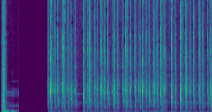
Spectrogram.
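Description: A sudden loud hit that dies away within half a second, then, after a short gap, a rapid, irregular stream of sharp clicks like typing on a keyboard.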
